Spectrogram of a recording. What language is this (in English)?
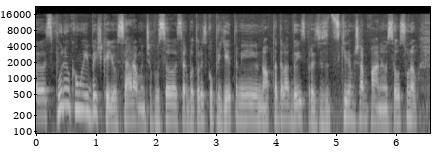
Romanian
